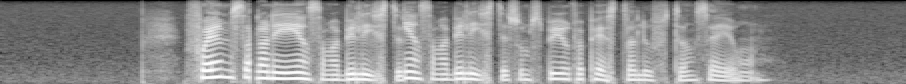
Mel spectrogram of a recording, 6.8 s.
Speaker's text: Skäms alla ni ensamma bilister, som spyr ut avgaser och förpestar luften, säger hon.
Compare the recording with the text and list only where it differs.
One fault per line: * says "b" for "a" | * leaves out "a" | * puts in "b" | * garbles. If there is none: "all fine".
* puts in "ensamma bilister"
* leaves out "ut avgaser och"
